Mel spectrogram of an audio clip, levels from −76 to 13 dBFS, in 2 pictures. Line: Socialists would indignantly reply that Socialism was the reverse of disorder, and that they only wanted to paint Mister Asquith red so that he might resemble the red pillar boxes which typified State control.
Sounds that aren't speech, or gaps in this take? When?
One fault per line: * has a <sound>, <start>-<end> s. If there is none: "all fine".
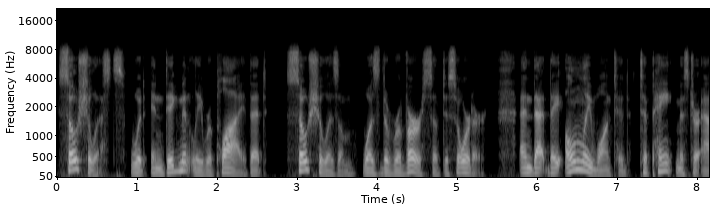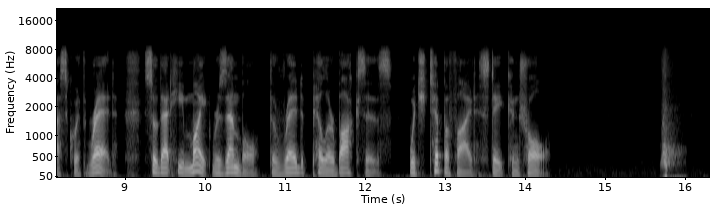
* has a whoosh, 15.7-16.0 s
